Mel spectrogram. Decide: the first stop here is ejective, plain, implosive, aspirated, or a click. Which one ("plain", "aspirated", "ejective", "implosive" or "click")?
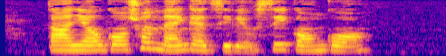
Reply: plain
